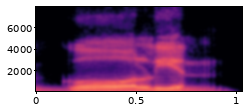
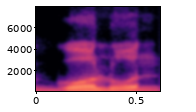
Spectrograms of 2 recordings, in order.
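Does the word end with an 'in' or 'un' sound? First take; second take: in; un. First: The word ends with an 'in' sound. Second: The word ends with an 'un' sound. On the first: The speaker calls it right. "tapi dibaca golin" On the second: The speaker calls it wrong. "Nggak dibaca golun"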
